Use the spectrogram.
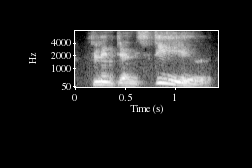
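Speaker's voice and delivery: slow, drawn-out dramatic movie line. Shown as a demonstration. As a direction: announce it with hammy grandeur, stretched out.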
